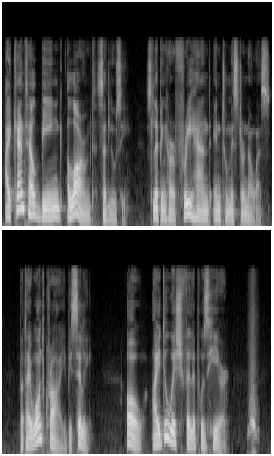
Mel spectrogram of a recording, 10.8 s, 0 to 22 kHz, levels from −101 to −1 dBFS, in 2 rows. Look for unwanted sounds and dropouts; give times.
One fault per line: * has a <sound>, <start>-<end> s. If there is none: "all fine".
* has a whoosh, 10.3-10.6 s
